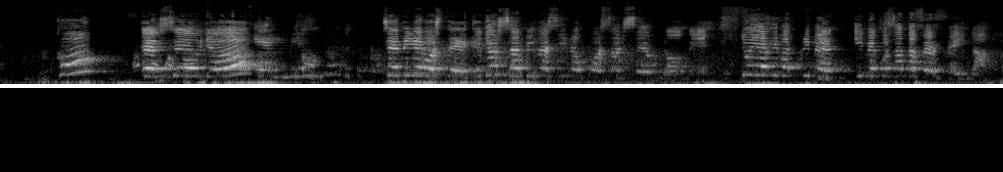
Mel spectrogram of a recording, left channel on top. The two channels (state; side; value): silent; right; 57 dB below the other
